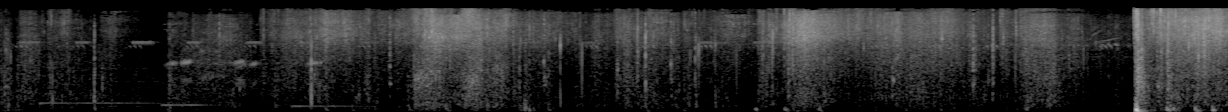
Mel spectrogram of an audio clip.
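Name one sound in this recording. Leafy bushes rustle as a man pushes through them.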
